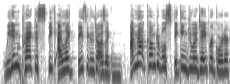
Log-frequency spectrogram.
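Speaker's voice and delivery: mock indignant student; retold protest to teacher. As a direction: argue your case to the teacher, stretched out.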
